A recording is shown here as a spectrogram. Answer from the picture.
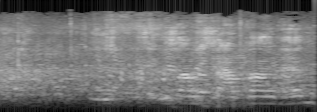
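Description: Speech only: performers talking into handheld microphones over a stage sound system.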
